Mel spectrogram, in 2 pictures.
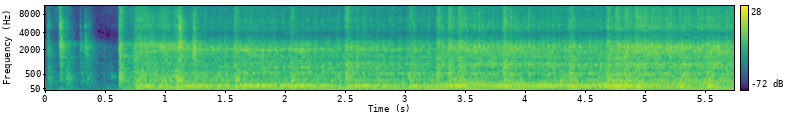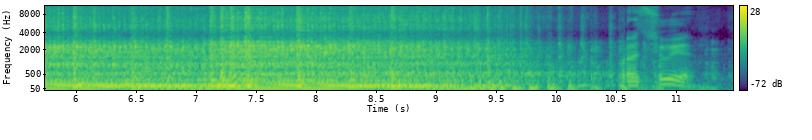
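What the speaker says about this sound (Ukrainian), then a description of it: "І двигатель запускається дуже непогано" A Jawa 350 motorcycle engine fitted with a test CDI ignition starts and settles into a loud, steady, slightly uneven idle close by, then stops abruptly near the end.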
